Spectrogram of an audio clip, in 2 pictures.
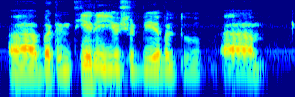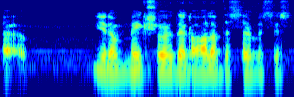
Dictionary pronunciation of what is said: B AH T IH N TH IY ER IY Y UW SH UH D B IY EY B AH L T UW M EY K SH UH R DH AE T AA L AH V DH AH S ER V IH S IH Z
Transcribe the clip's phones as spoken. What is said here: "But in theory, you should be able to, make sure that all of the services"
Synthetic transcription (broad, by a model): B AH T IH N T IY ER IY Y UW SH UH D B IY EY B AH L T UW M EY K SH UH R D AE T AA L AH V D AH S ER V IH S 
